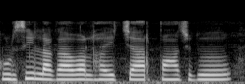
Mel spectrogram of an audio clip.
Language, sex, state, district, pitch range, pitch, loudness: Magahi, female, Jharkhand, Palamu, 225-230 Hz, 225 Hz, -14 LUFS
